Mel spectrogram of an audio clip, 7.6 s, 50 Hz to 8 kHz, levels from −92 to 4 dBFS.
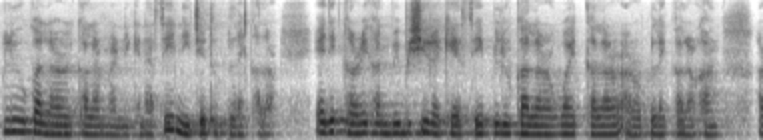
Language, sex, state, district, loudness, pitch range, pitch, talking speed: Nagamese, female, Nagaland, Dimapur, -17 LUFS, 180-205 Hz, 190 Hz, 195 wpm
